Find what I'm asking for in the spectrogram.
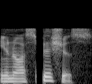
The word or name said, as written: inauspicious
